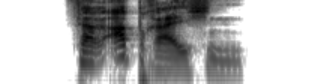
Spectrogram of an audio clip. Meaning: 1. to give, to feed (food, drink, fertilizer) 2. to give (to make experience) 3. to administer (a medicine or poison)
- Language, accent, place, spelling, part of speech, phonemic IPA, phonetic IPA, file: German, Germany, Berlin, verabreichen, verb, /fɛʁˈapʁaɪ̯çən/, [fɛɐ̯ˈʔapʁaɪ̯çn̩], De-verabreichen.ogg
